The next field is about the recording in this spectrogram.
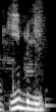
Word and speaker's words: Ghibli: Como você tá no Ocidente, você fala Ghibli, não tá errado. Na verdade, é a pronúncia correta. No Japão, que eles não conseguem falar o L, você fala Ghibli, mas é por uma questão fonética. Não é por uma questão correta.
